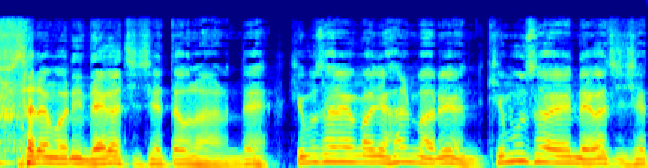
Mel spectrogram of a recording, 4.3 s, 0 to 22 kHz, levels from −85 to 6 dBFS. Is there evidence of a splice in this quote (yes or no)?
yes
